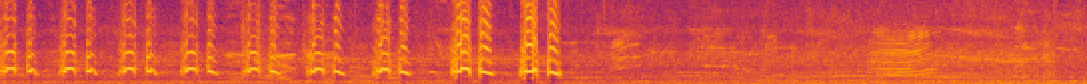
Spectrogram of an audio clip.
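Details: Caged partridges (teetar) for sale at the Lalukhet bird market, calling from all sides; a rapid run of about a dozen sharp, downslurred notes in quick succession, then market background noise.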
